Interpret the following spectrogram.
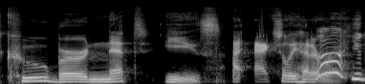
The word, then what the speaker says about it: Kubernetes: messes this stuff up but it is the official pronunciation apparently is kubernetes i actually had ah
